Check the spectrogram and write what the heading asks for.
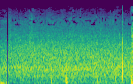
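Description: Steady stadium crowd noise, then near the end a single sharp knock as a cricket bat meets the ball in a defensive block.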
